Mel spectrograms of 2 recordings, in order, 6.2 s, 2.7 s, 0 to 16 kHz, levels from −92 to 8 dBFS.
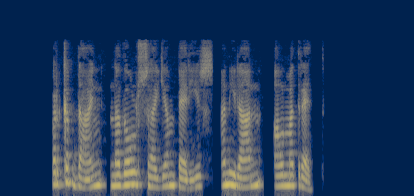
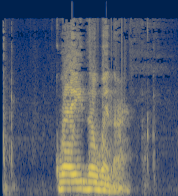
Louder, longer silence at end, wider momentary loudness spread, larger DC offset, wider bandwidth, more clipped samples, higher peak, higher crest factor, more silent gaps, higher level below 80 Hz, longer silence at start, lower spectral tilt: second, -21 LUFS vs -9 LUFS; first, 1.55 s vs 0.45 s; second, 8 LU vs 19 LU; neither; second, 7.6 kHz vs 11.5 kHz; neither; second, -6 dBFS vs 0 dBFS; first, 18 dB vs 12 dB; first, 3.20-3.31 s, 3.97-4.10 s vs none; second, -64 dBFS vs -40 dBFS; first, 0.8 s vs 0.05 s; about the same, -6 dB/octave vs -5 dB/octave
